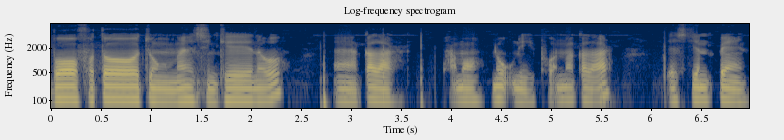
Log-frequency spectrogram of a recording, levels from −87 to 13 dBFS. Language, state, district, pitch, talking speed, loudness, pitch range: Kokborok, Tripura, Dhalai, 105 Hz, 130 wpm, -20 LUFS, 100-110 Hz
